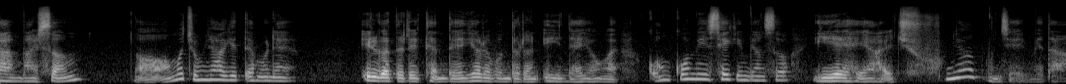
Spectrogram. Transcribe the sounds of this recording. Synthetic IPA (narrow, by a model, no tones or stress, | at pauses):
kanmːaɭs͈ɯm | nʌ̰mut͡ɕuŋɲoɦaɡit͈e̞mune̞ | iɭɡʌdɯɾiɭtʰe̞nde̞jʌɾʌbundɯɾɯnine̞joŋɯɭk͈oŋk͈omisʰe̞ɡimjʌnsʰʌiɦe̞ɦe̞jaɦa̰ɭt͡ɕu̥ɲok̚mund͡ʑe̞̰imɲid̥a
